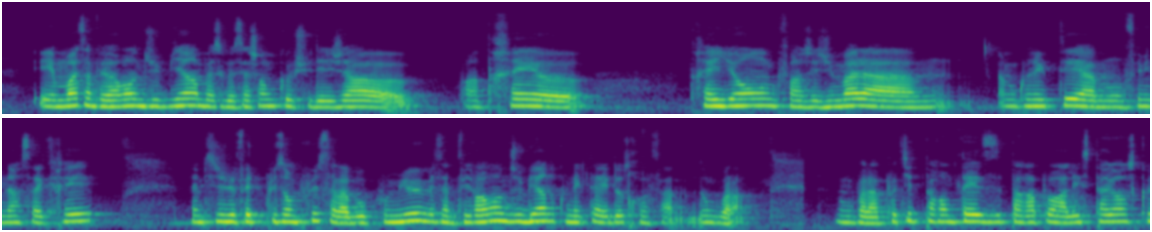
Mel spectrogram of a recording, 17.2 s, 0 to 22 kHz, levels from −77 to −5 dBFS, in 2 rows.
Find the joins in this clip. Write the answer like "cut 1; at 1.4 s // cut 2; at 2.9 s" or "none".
none

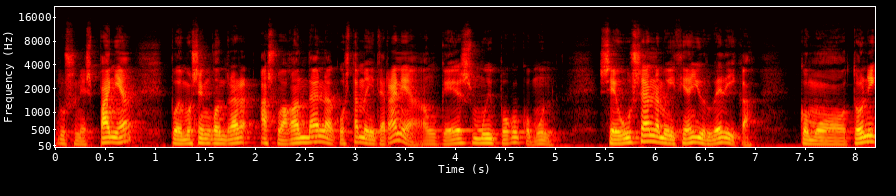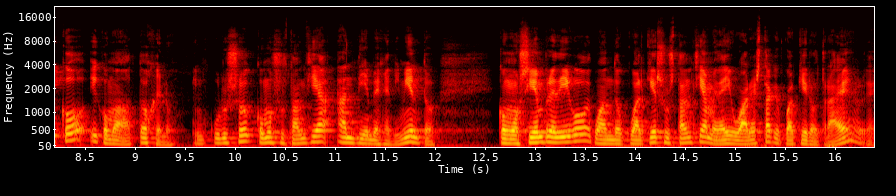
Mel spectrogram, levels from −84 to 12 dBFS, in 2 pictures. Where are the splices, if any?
cut 1; at 9.6 s // cut 2; at 13.6 s

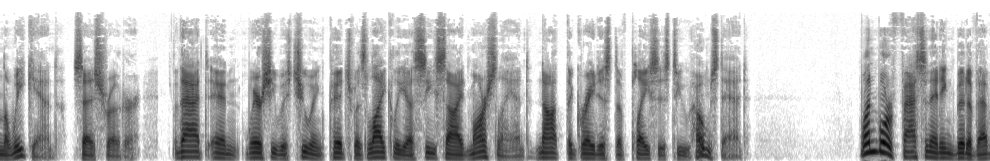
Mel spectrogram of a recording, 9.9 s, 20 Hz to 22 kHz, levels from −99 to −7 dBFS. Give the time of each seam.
cut 1; at 1.6 s

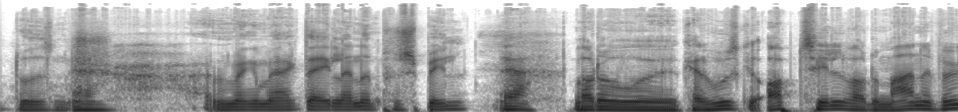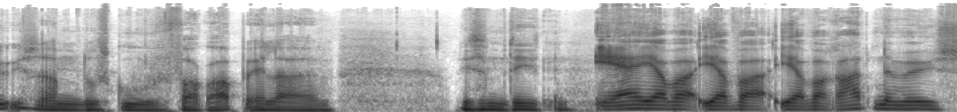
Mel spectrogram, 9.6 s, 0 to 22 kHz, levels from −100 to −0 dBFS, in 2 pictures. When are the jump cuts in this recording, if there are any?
cut 1; at 2.8 s

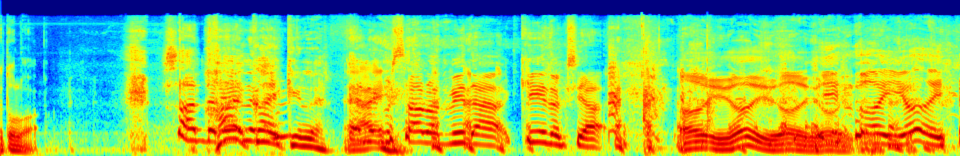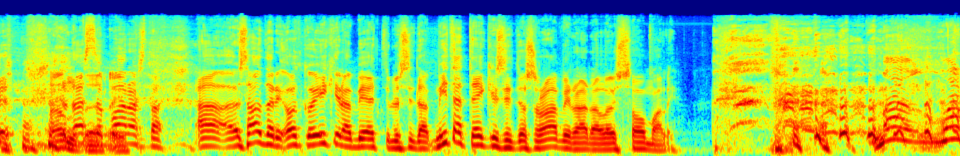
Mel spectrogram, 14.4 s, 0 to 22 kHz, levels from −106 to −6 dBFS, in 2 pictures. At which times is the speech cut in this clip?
cut 1; at 4.6 s

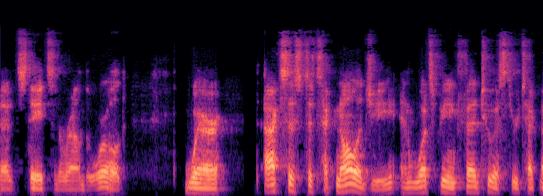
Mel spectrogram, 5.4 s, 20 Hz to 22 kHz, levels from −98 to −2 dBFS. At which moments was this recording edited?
none

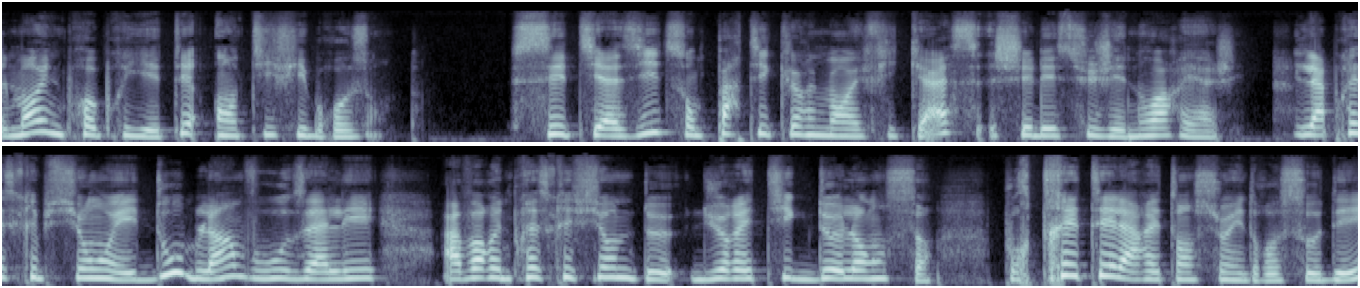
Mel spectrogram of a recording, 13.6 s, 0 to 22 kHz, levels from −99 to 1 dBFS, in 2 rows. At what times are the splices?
cut 1; at 6.4 s

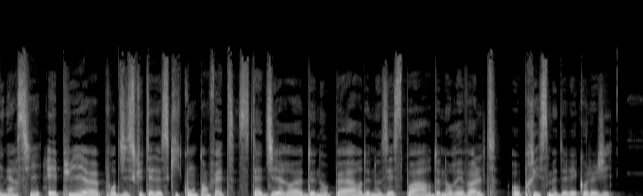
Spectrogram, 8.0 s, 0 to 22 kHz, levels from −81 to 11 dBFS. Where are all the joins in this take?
none

